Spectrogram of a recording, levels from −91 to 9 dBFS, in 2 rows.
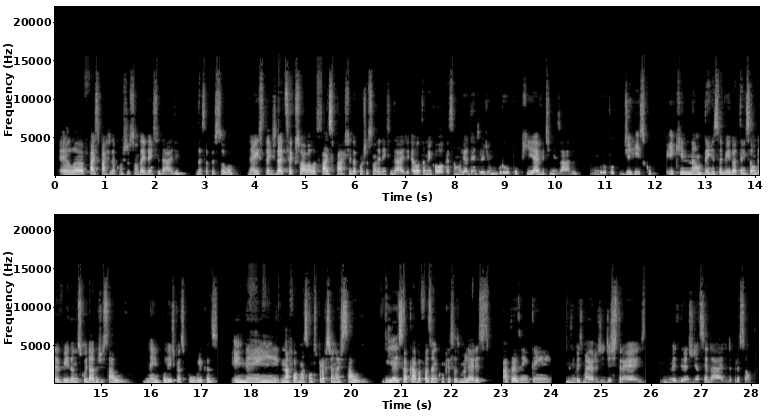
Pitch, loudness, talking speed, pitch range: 230 Hz, -21 LUFS, 165 wpm, 215-245 Hz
